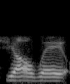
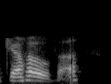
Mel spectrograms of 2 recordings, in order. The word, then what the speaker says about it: Yahweh: There's Yahweh, Jehovah, same name, the Yod-Heh-Voh-Heh of the Jewish alphabet, the Hebrew alphabet is the Yod-Heh-Voh-Heh, and he's known either as, that's pronounced either as Yahweh or Jehovah.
